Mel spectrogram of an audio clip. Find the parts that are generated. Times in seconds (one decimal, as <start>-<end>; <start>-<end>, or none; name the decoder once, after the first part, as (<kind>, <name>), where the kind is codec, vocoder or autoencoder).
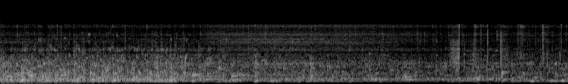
4.7-5.7 (vocoder, Vocos)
